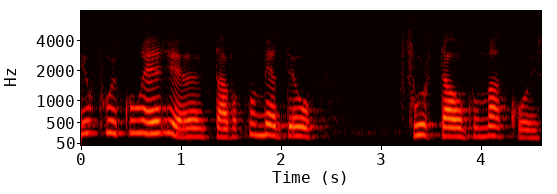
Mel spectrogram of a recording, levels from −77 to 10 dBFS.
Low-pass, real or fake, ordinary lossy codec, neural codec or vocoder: none; real; none; none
